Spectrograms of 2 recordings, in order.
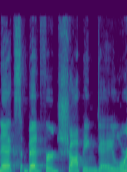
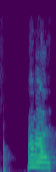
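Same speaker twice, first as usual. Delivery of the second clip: a sudden high strained meow, copying the cat; imitated cat yowl. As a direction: yowl like a scared cat at the vet. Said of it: "It was like guttural alien".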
